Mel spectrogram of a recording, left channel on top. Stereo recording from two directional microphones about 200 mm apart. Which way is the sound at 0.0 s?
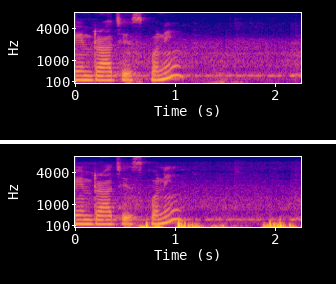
Centre (ahead or behind).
